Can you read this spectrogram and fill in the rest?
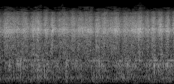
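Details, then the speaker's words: Pressure canner in a dry run on an unfamiliar cooktop, heating up: a steady sharp steam hiss with a faint uneven flutter as the regulator weight just starts to rock. The canner is coming up to pressure. "It's just now starting to rock. When it starts chugging, that's when we have to start feathering back that adjustment down there until we get it right on the edge of where it can do. And you can see now, that regulator is coming on up to pressure."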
